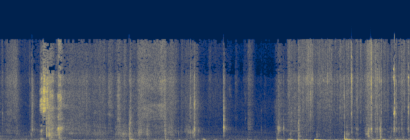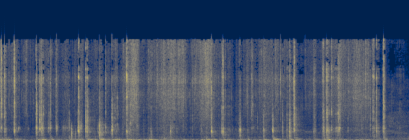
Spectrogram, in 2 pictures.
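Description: Clicking, knocking and scraping from a red plastic sink-and-faucet wrench being worked under a bathroom vanity, on the faucet's underside fittings among braided supply hoses, to tighten a faucet handle that spins all the way around. Frequent irregular bumps and rubbing close to the microphone, heaviest from about five seconds in.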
